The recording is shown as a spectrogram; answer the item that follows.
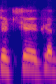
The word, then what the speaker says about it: Echuca: Echuca, I think it's pronounced. Oh no, it's Echuca. Yeah. No, it's Echuca.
